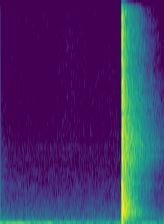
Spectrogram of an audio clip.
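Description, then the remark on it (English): A single sharp hand clap, made to sync up a video recording, rings out after a stretch of quiet low hum, its bright crack decaying quickly with a brief ringing tail. “One more clap of justice. Nope. This is the clap.”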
